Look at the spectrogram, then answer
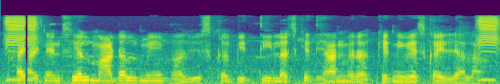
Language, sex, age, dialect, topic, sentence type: Bhojpuri, male, 36-40, Western, banking, statement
